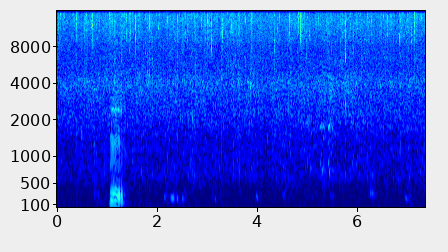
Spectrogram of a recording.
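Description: Steady rain, an even hiss with faint scattered drop ticks. A short vocal sound comes about a second in.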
